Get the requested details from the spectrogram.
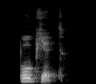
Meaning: paupiette, (veal) olive
- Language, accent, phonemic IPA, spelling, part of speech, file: French, France, /po.pjɛt/, paupiette, noun, LL-Q150 (fra)-paupiette.wav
